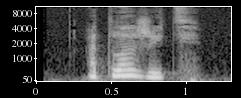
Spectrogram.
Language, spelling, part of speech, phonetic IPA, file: Russian, отложить, verb, [ɐtɫɐˈʐɨtʲ], Ru-отложить.ogg
- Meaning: 1. to set aside 2. to lay by, to save (money for some purchase) 3. to put off, to delay, to adjourn, to postpone 4. to lay (eggs, spawn etc.) 5. to fold/turn back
